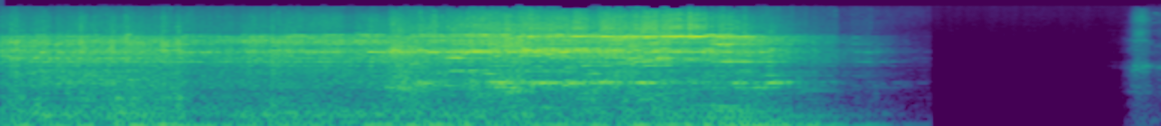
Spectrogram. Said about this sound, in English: That was a car crash, or was it a train crash?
